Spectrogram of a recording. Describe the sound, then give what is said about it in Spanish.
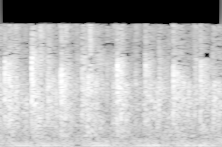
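Farewell applause for a team of Uruguayan boxers: a crowd claps in a dense, continuous wash with regular swells, moderately loud throughout and without clear talk. “que los veamos y les entreguemos nuestro aplauso de despedida a estos boxeadores uruguayos”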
